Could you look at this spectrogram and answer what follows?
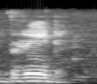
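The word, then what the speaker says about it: bread: तो रोटी, ब्रेड, ए को ए पढ़ा गया, ब्रेड।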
